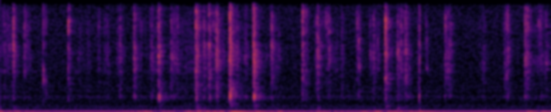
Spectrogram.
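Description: Computer keyboard typing: a run of quick, irregular keystroke clicks over a faint steady low hum.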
